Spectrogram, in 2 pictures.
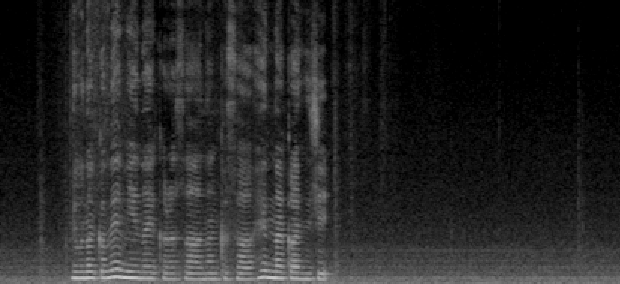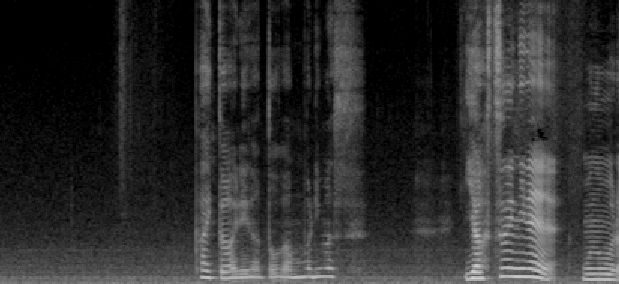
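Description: A young woman speaks brightly and animatedly close to a microphone.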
